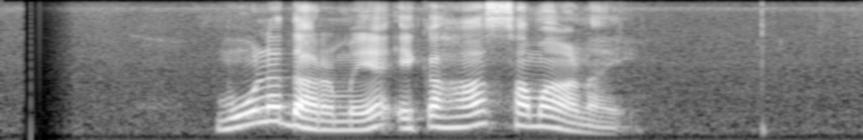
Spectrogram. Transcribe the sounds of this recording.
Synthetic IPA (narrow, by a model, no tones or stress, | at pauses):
muːləd̪arməjəʔekəɦaːsamaːna̰j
